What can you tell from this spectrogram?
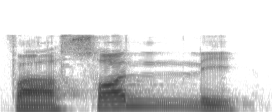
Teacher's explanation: Jadi sad berbunyi tebal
